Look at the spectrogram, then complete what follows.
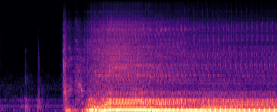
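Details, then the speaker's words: MG started on second attempt after diagnosis and work: starter cranks briefly, then loud, lumpy, uneven idle like a tank; owner suspects misfire, possibly running on three cylinders, with smoke he hopes is oil residue from the work. "sounds like a panzer tank but [Music] it's running kind of [Music] now you'll know better than me does that sound normal is that rover might be a misfire i might be running on three cylinders here"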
